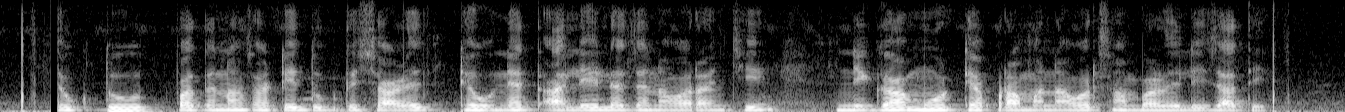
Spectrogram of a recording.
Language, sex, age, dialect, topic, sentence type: Marathi, male, 25-30, Standard Marathi, agriculture, statement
